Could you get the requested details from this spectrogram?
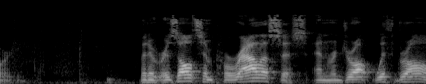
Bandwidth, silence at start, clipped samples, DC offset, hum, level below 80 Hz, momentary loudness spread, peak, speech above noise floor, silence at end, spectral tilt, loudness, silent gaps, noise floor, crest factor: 10.5 kHz; 0 s; under 0.1%; under 0.1%; none; -60 dBFS; 13 LU; -6 dBFS; 33 dB; 0 s; -4 dB/octave; -27 LUFS; none; -59 dBFS; 22 dB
